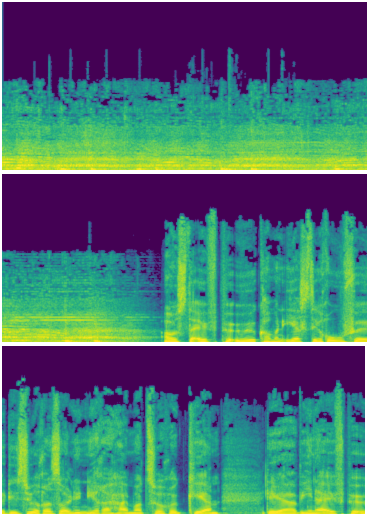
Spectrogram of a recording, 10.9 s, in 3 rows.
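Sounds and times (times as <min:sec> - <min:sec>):
loud crowd shouting at street demonstration: 0:00.0 - 0:05.2
speech: 0:05.3 - 0:10.9.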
